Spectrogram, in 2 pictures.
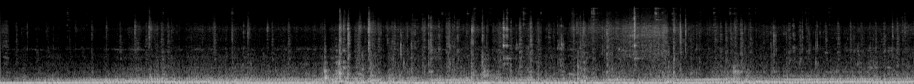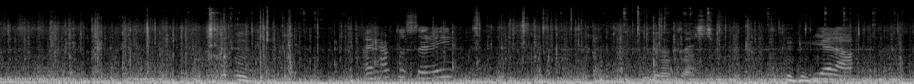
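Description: Inside the cab of an off-road vehicle crawling along a rough trail: the engine runs steadily at low speed, its pitch wavering a little, with frequent rattles and knocks from the body and gear as it rocks over the ground.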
